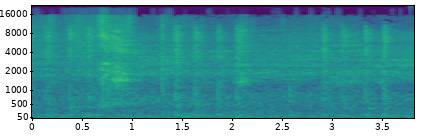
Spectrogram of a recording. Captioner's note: panting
